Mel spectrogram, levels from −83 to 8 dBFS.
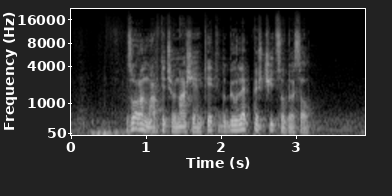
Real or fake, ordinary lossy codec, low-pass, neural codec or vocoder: fake; none; none; codec, 44.1 kHz, 3.4 kbps, Pupu-Codec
